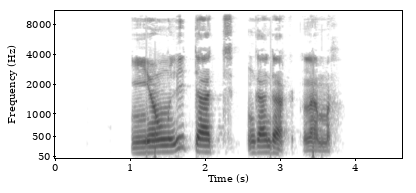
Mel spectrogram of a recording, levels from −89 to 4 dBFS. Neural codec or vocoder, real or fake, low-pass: none; real; 9.9 kHz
